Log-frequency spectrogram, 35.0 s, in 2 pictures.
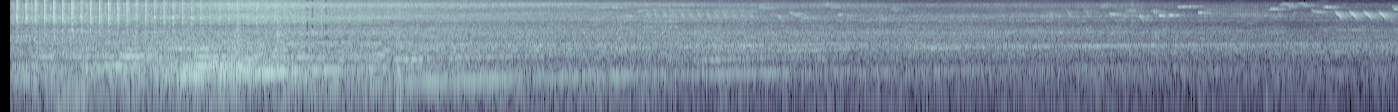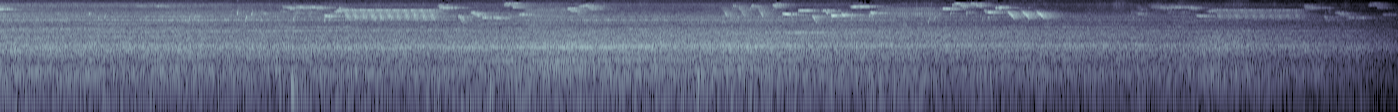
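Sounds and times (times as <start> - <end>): electric train motor whine: 0.2 - 17.0
birds chirping: 1.1 - 30.8.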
